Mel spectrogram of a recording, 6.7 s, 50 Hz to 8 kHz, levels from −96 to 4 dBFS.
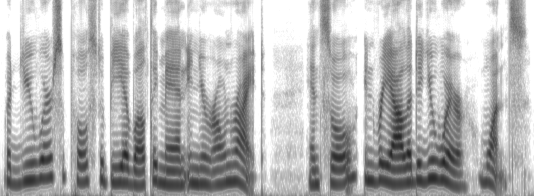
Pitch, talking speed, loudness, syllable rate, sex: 190 Hz, 170 wpm, -20 LUFS, 4.6 syllables/s, female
